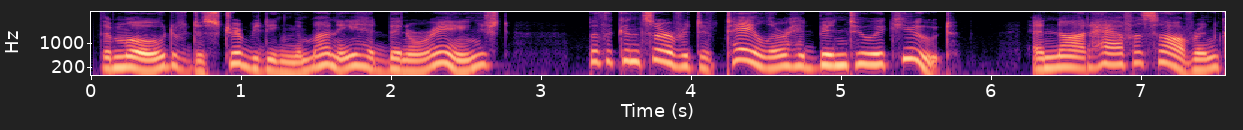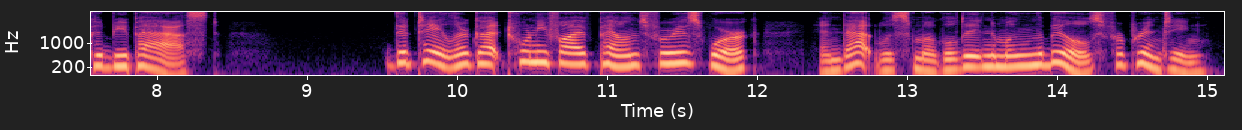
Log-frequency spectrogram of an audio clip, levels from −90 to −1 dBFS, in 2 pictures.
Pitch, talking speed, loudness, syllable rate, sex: 215 Hz, 175 wpm, -16 LUFS, 5.2 syllables/s, female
